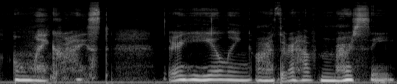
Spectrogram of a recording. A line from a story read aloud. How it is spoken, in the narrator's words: he gasps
